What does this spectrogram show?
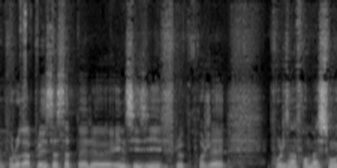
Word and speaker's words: Incisiv: Donc ça s'écrit I N C I S I V. C'est ça. Tout à fait. Ouais. Incisif.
